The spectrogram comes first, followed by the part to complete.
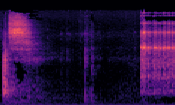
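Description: Nail stamping tools being handled on a hard surface: a short rustle at the start, a couple of small ticks, then a brief ringing clink near the end.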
